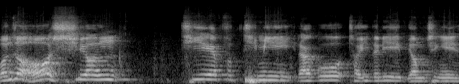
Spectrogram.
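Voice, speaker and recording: Lively intonation from a man, with audible room echo and noticeable background noise. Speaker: professor and study team leader. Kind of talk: press briefing presentation. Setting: press conference with TV cameras. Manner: formal; slightly trembling voice.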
